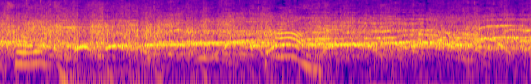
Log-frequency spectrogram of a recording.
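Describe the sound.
A studio audience on the TV show The View applauds and cheers loudly and steadily, a dense wash of clapping with whoops and shouted voices rising and falling through it.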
